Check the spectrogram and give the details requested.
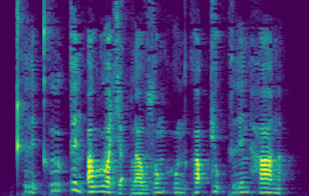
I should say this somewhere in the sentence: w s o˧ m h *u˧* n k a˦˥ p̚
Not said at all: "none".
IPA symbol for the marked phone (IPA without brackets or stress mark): u˨˩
